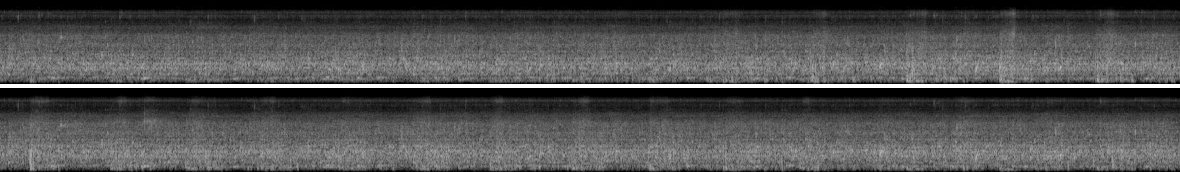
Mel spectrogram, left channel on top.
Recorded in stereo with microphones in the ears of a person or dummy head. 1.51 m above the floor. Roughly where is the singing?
I don't hear singing.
